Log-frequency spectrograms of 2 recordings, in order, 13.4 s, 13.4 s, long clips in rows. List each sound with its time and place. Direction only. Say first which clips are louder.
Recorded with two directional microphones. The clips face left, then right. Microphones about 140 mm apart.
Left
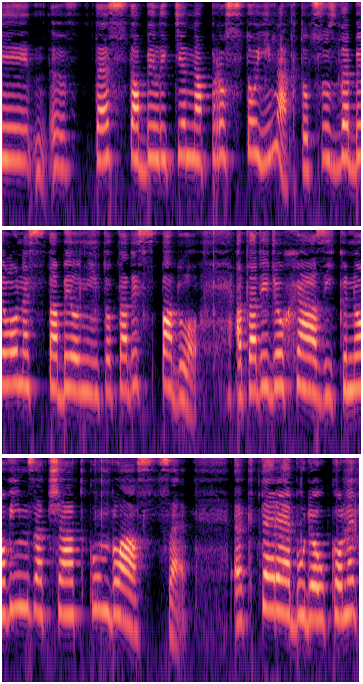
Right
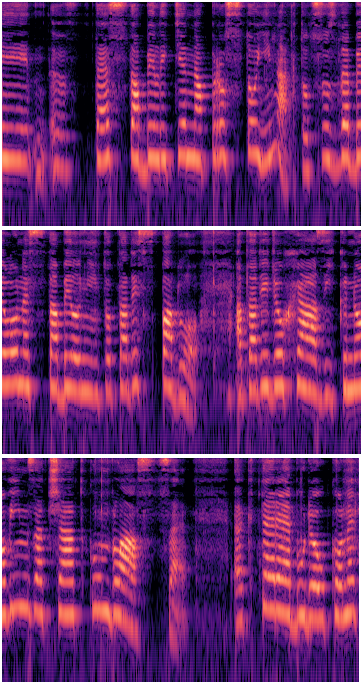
0.0 s speech: even; 30° left (ahead or behind)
